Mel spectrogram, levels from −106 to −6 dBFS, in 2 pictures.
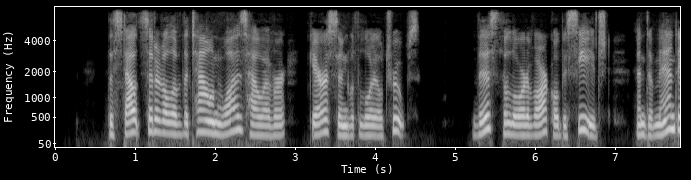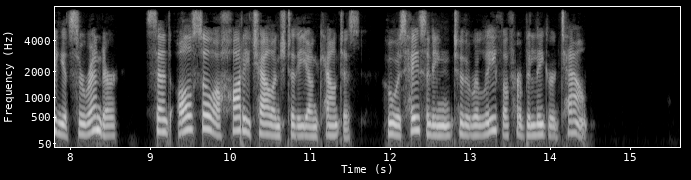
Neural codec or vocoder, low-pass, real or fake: codec, 16 kHz in and 24 kHz out, 2.2 kbps, FireRedTTS-2 codec; 7.2 kHz; fake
